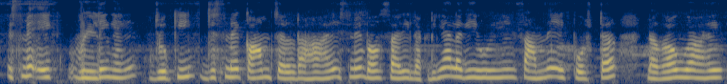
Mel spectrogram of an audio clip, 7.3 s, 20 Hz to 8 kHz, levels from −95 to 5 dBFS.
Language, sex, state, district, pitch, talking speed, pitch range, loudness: Hindi, female, Bihar, Gaya, 260 Hz, 200 wpm, 245-280 Hz, -22 LUFS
